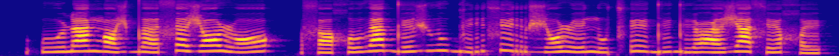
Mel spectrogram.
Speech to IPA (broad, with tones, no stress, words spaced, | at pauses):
ʔu˩˧ɳa˦˥ŋɒ˧˩˧ʒ d̪ɐ˧˩˧sɐ˥˧ʒɒ˦˥ɹɔ˨˥ | sɒ˩χu˩˧ða˦˥ d̪ø˨˥ʒðu˥˧ɡʉ˧˩˧rsø˥˧r ʒɔ˨˥ɹø˨˥nu˩˧t͡sʼø˥˧ d̪ʉ˨˥d̪ʉ˩˧ ʕɐ˨˥ʒa˥˧sø˨˥ χø˩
